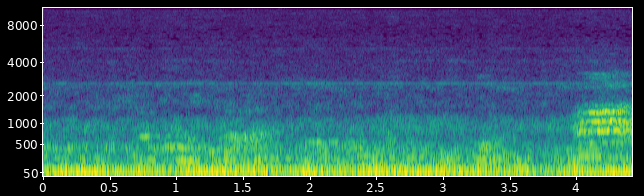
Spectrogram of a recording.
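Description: A steady low hum of background noise, with faint indistinct sounds over it.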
